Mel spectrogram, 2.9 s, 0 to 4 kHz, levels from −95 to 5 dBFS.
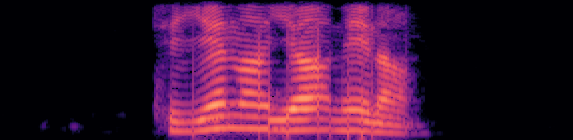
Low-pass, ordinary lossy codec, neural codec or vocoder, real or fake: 3.6 kHz; Opus, 64 kbps; none; real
